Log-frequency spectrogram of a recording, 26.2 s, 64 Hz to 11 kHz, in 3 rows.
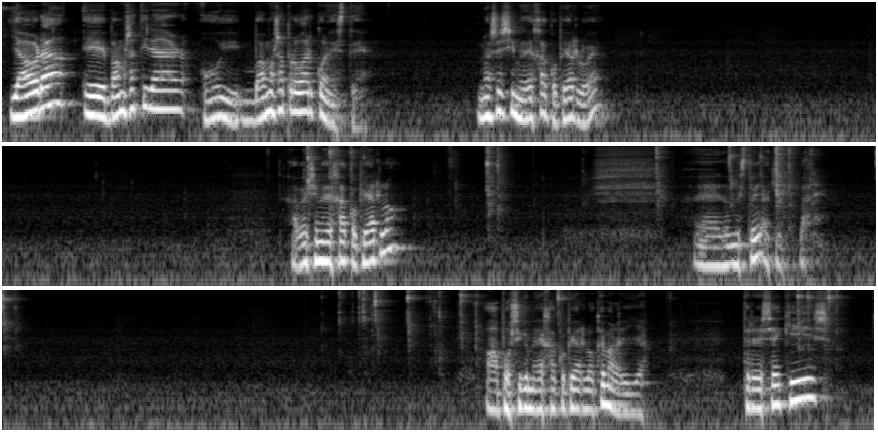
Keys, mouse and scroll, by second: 3.0-4.1 drag, 8.6-10.6 drag, 11.6 click, 12.1 super+1, 12.8 click, 13.5 Return, 15.9 super+l, 16.4 Return, 17.4 i, 21.5 ctrl+v, 22.0 Escape, 23.0-24.0 typing, 25.1-26.2 typing.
